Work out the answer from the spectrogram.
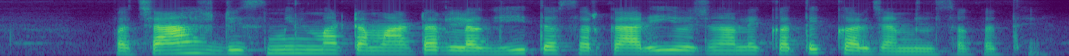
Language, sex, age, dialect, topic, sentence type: Chhattisgarhi, female, 25-30, Northern/Bhandar, agriculture, question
